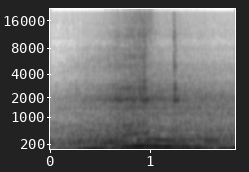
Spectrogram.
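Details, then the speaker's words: Car that stalls when the AC is turned on: the engine revs up and settles smoothly and evenly with no stumbles; the misfire count stays at zero, so no misfiring is present. "You can hear the revving right there. Disabled, enabled. So there is no any misfiring here."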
